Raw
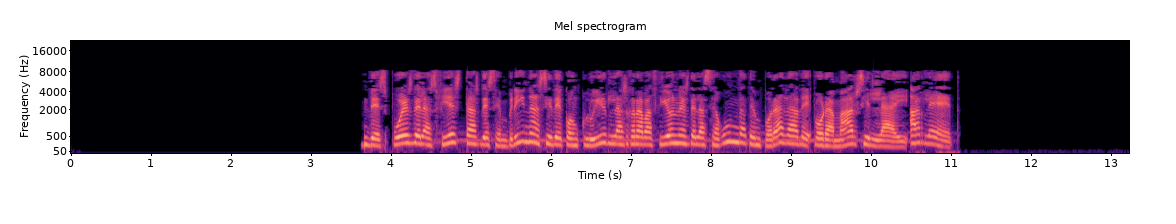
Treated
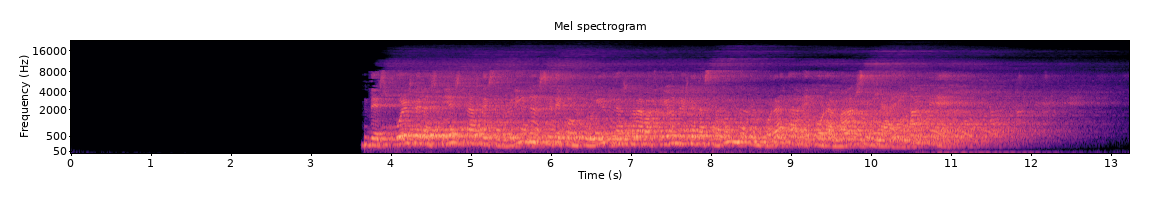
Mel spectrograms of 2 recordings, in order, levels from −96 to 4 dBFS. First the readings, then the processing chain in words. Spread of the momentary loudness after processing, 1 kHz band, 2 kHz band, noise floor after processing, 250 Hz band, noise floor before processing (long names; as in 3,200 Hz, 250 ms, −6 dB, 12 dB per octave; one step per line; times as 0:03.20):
12 LU, 0.0 dB, −1.5 dB, below −85 dBFS, −1.5 dB, below −85 dBFS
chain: echo through a band-pass that steps 330 ms, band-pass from 440 Hz, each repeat 0.7 octaves, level −2 dB
reverb with rising layers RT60 2.4 s, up +7 semitones, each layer −8 dB, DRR −1 dB
level −6 dB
